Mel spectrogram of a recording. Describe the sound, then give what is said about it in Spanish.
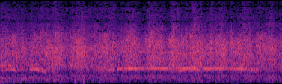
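An audience applauds steadily, a dense, even wash of clapping hands that holds at a constant loudness for several seconds without letting up, with a faint sustained tone running beneath it. “Si usted es un servidor de Cristo, denle un aplauso, pero merecedor al que vive.”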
